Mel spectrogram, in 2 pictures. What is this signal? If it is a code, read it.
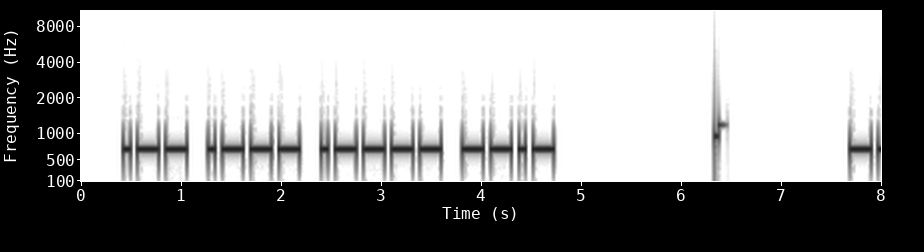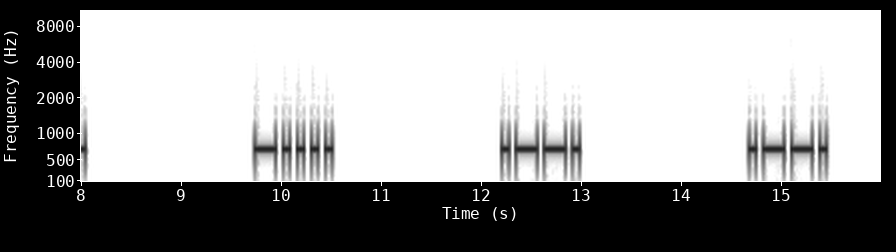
Morse code, heard as a keyed tone, about 17 wpm, spaced as for 7 wpm, 700 Hz. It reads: WJ1Q N6PP
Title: USA Call Signs - 4 Characters - 8x Character Spacing - 17wpm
